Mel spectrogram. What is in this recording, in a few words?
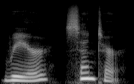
Rear Center; speaker test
